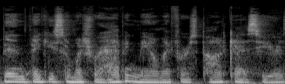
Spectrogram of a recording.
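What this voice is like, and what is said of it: Put-on podcast voice. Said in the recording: “This is my podcast voice.”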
